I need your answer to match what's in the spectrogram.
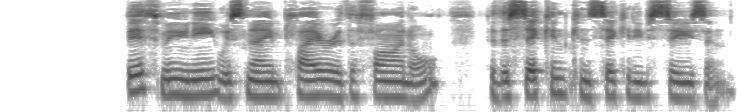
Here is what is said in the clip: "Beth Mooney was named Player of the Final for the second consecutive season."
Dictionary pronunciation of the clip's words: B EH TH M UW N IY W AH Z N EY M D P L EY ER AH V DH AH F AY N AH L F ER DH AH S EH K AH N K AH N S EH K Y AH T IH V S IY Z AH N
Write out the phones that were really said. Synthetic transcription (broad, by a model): B EH TH M UW N IY W AH Z N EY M P L EY ER AH V DH AH F AY N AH L F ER DH AH S EH K AH N K AH N S EH K Y AH T IH V S IY Z AH N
